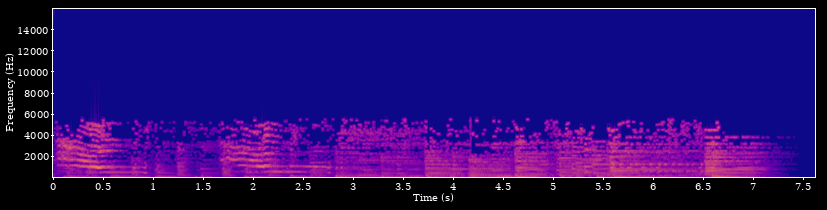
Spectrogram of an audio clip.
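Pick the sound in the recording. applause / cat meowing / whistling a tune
cat meowing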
